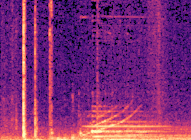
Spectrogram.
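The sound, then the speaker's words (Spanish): A few sharp clicks, then a car's electronic start-up chime as the car is switched on: steady tones with a rising, sweeping glide that holds to the end, over a low engine rumble inside the vehicle. “este es el sonidito que hace el coche cuando se, cuando se enciende.”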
